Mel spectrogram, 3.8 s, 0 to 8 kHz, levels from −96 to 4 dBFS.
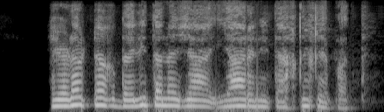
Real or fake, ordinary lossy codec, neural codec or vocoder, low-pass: real; Opus, 16 kbps; none; 7.2 kHz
